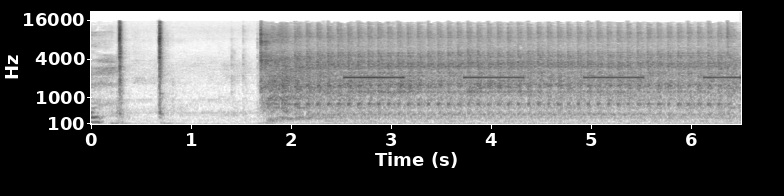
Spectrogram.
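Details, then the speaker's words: Toyota Land Cruiser pickup, B6 engine, crank-no-start: steady, even cranking keeps going but the engine never fires; fuel pump suspected of not delivering fuel, to be confirmed by priming with fuel. "Bale ang issue nito ano cranking lang siya So cranking ayaw tumuloy puro cranking lang siya"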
